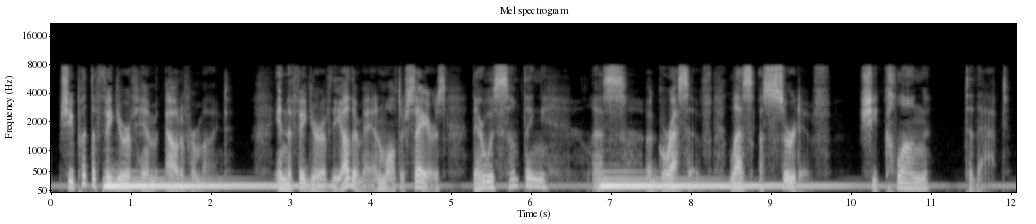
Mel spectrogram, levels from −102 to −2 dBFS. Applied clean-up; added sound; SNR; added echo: none; Bass guitar; -4 dB; none.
